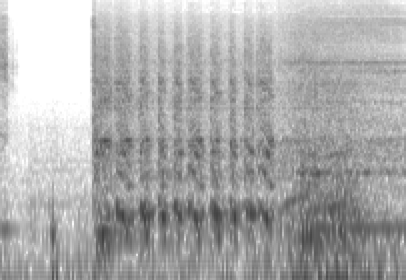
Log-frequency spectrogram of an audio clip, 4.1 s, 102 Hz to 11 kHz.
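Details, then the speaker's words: 2000 Toyota 4Runner with 363,000 miles: the engine cranks with an even rhythm but never starts. Fuses and ECU power were checked and the throttle body was sprayed, and the diagnosis is a failed fuel pump. "All right, guys. Diagnosis is fuel pump's bad."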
